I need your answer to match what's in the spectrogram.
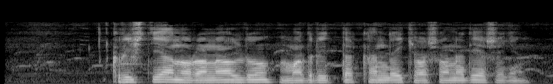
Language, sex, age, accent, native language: Uzbek, male, 18-24, Buxoro, Uzbek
